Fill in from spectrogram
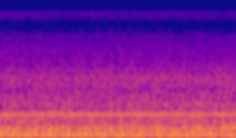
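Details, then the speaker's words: Whirlpool top-load washer in its final spin cycle at top speed with a heavy load: a steady, even low roar with no knocks or scraping. Normal spin. "Alright guys, and we've moved now into the final spin cycle. Spinning nice and fast, doing sounded like a little bit of a rinse there."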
